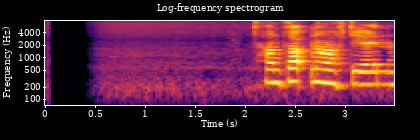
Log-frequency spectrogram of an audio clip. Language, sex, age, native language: Icelandic, male, 10, Icelandic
